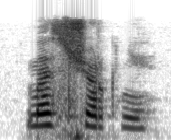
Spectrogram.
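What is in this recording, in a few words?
"мӧссёркни", Komi-Zyrian, female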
